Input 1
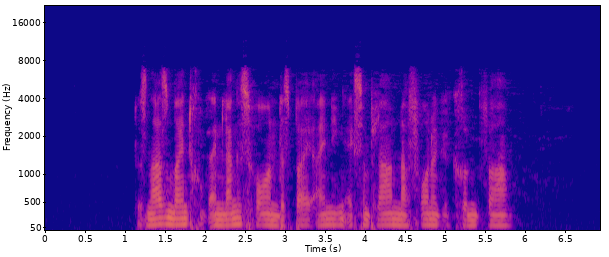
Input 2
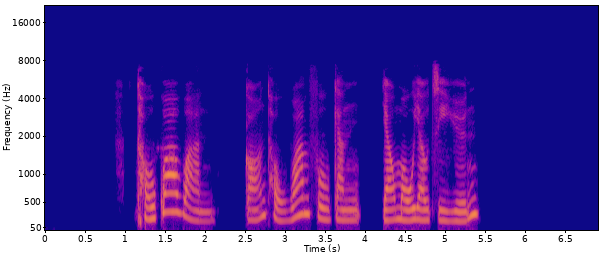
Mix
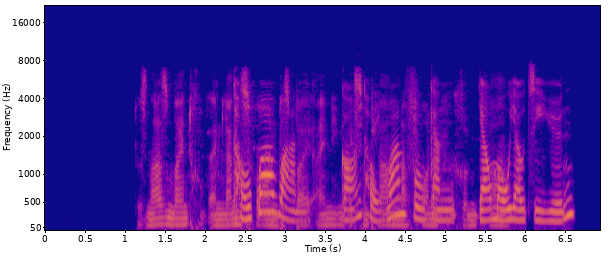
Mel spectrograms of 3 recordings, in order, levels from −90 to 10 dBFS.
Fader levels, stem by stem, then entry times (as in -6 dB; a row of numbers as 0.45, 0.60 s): -6.0, -2.5 dB; 0.00, 1.20 s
